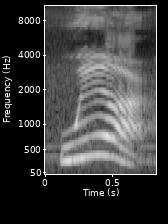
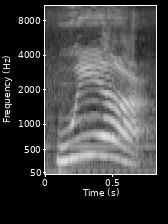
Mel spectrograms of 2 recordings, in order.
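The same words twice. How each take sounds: Both takes have the same delivery.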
